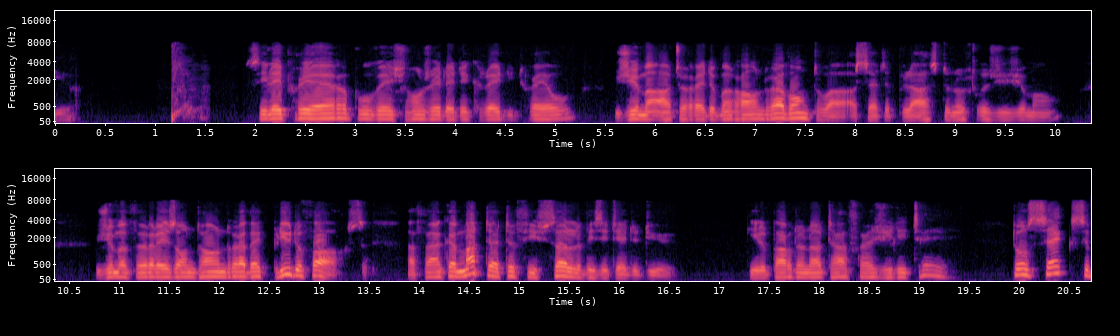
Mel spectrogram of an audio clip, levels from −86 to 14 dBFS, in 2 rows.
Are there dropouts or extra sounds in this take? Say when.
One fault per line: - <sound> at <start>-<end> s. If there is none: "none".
- thud at 1.2-1.6 s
